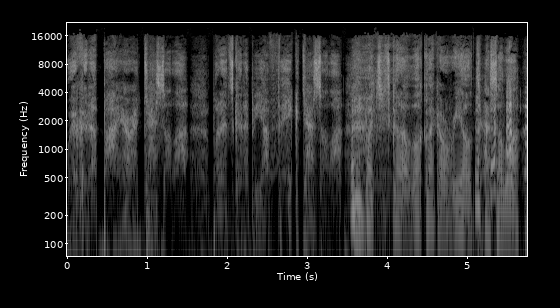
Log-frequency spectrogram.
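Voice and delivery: put-on fast hushed whisper of a kid's secret plan; conspiratorial kid whispering a prank plan. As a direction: whisper it quick into someone's ear. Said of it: "he would come and whisper in our ear".

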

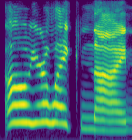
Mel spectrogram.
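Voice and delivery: high, loud opening, easing down; doctor's surprised verdict. Retold or imitated. Doctor after checking the patient, surprised announcement. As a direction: announce a finding with mock surprise.

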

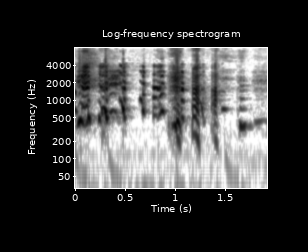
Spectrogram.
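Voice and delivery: high squealing laugh like a dying rat; squeaky laugh. Real, not acted. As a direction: let out a shrill, squeaking cackle. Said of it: "I sound like a dying rat".

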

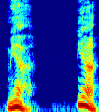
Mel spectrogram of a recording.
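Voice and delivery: plain reading voice

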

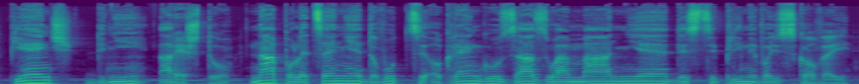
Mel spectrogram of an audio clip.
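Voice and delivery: spelling it out into the ledger, very slowly; a clerk dictating word by word, slow and measured; slow, deliberate officer dictating entries; slow dictation. Acted.

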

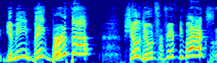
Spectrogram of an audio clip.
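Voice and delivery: high-pitched, loud comic disbelief; incredulous mock reply. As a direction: squeal it in hammed-up astonishment. Acts out stunned guy's reply.

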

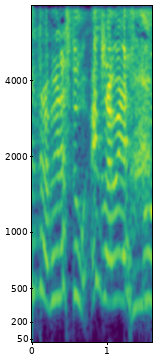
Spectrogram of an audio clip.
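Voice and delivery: high insistent coaxing; pleading. Retold or imitated. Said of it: "Y le dice".

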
